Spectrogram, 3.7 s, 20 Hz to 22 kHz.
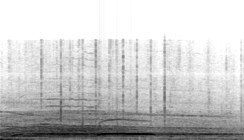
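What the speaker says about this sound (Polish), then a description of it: "Wielkie brawa!" A crowd at the Young Stars Festival 2018 cheers and applauds, a dense, fairly loud wash of voices and clapping with a few whoops, continuing steadily for a few seconds.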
